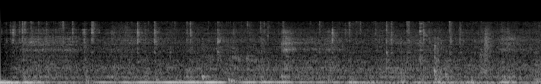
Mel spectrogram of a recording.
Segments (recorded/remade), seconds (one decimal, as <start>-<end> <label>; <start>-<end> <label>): 0.0-5.4 recorded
